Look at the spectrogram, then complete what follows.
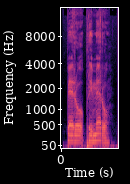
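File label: but first, Spanish, male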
